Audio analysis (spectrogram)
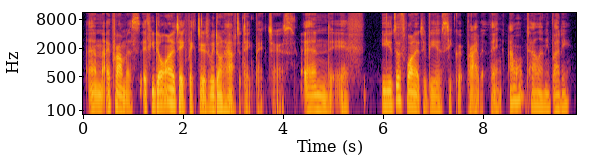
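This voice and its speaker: A man's voice: on the low side, animated, normal speed, dark tone, no echo. A young man performing a one-sided audio roleplay as a playful, eager, feminine male roommate, chatty and coaxing with a hesitant delivery. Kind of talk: intimate improvised-sounding audio roleplay, one-sided conversation.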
